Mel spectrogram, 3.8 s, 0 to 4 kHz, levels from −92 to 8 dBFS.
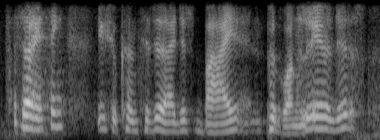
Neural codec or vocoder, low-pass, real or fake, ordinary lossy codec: codec, 16 kHz in and 24 kHz out, 0.4 kbps, LongCat-Audio-Codec, fine tuned four codebook decoder; 3.6 kHz; fake; Opus, 32 kbps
